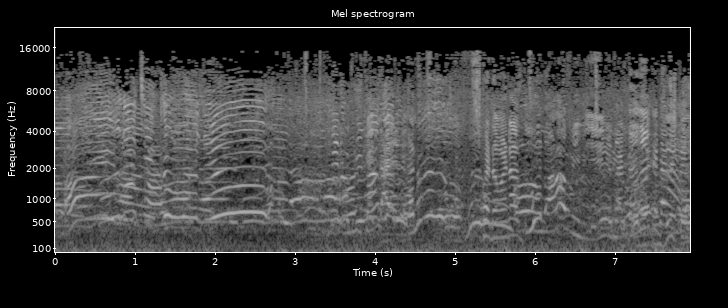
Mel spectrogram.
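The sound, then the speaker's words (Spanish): A lively crowd of children's and parents' voices at a school door in the morning, reuniting happily, chatters and calls out all at once, a dense, steady hubbub with high excited shouts rising above the mix, loud throughout. “Y es que esta mañana en la puerta de este colegio todo eran reencuentros felices.”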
